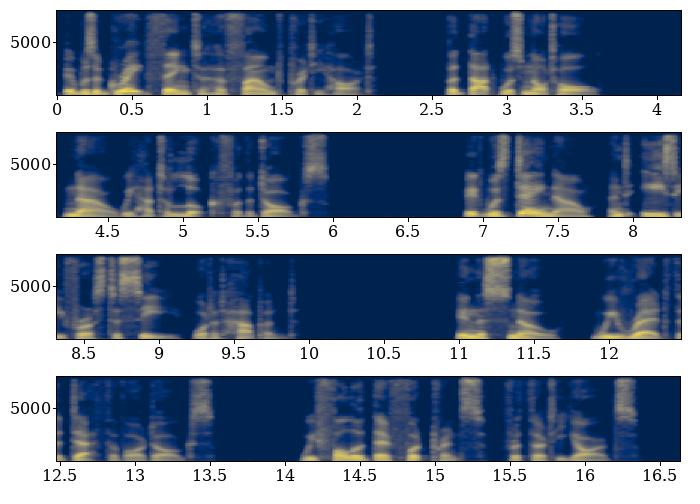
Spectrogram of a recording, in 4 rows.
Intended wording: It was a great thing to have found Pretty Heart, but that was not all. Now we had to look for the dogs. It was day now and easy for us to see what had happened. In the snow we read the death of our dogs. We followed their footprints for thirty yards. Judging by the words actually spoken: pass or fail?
pass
